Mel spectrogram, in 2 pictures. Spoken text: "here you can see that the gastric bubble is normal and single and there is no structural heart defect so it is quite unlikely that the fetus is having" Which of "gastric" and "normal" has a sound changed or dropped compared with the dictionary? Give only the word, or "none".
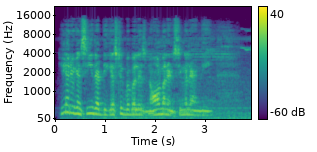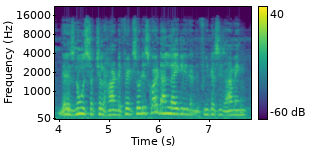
none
